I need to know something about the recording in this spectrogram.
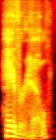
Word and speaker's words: Haverhill: leagues Duxbury is specifically Massachusetts correct Haverhill which is spelled h-a-v-e-r-h-i-l-l it's supposed to be Haverhill but it's Haverhill that's how it's pronounced when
